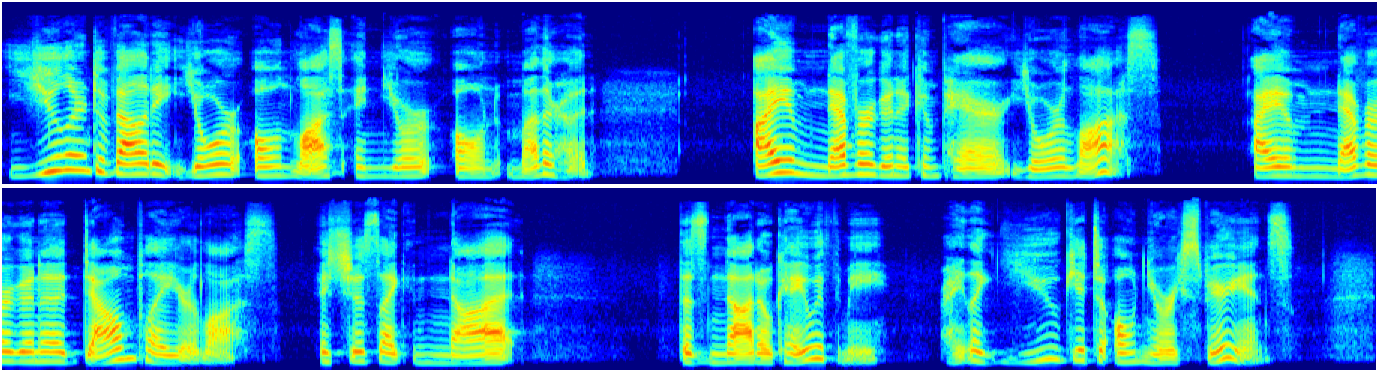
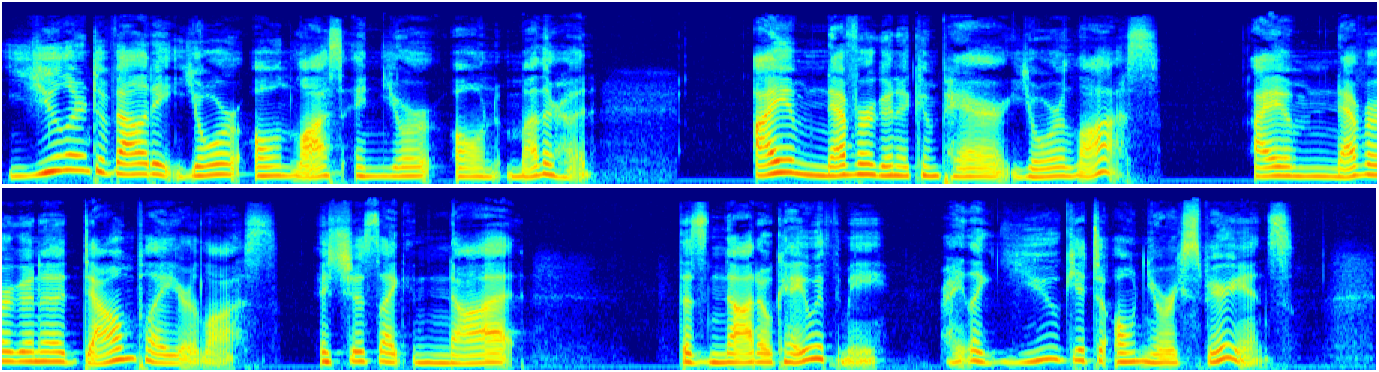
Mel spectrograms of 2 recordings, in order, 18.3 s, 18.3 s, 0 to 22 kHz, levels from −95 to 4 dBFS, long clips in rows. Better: second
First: thin; somewhat; fading below 300 Hz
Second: none

